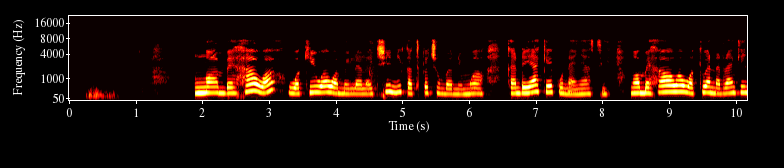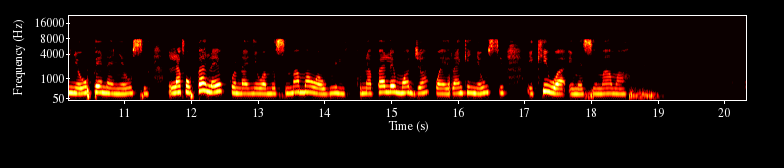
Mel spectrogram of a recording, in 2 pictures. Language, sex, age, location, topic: Swahili, female, 25-35, Nakuru, agriculture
